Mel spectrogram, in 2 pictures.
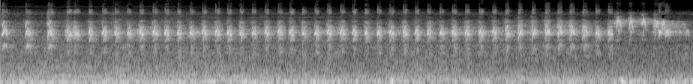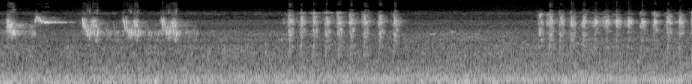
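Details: Wild Eurasian tree sparrow recorded for training, fighting noted: dense rapid chirping for several seconds, then separate short bursts of quick chirps and a few thin sharp notes, with low rumble beneath.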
